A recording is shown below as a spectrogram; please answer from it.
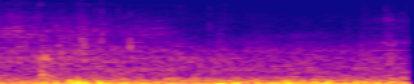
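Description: Wind rumbling on the microphone, with light splashing from a hooked lizardfish thrashing at the water's surface.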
